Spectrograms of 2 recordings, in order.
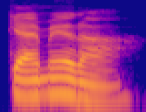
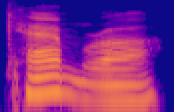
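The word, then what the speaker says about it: camera: তাহলে আপনারা বুঝে গেছেন আমরা বাংলাদেশে বলি হচ্ছে ক্যামেরা আমরা কি বলি ক্যামেরা বাট এটা হবে হচ্ছে ক্যামেরা বলেন ক্যামেরা ক্যামেরা গুড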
